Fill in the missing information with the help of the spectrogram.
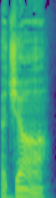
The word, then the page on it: ajar: British English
